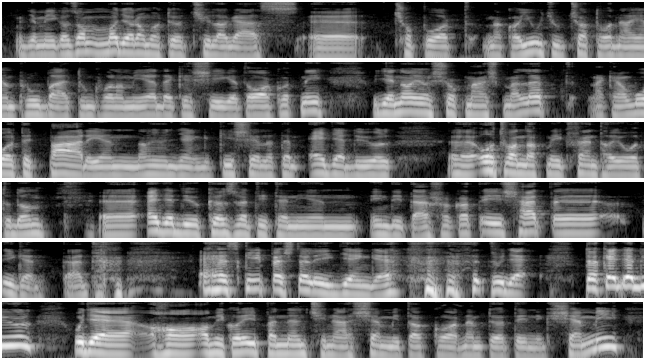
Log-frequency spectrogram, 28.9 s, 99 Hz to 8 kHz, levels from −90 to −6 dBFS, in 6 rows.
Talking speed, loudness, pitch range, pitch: 135 wpm, -26 LUFS, 125-155 Hz, 135 Hz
